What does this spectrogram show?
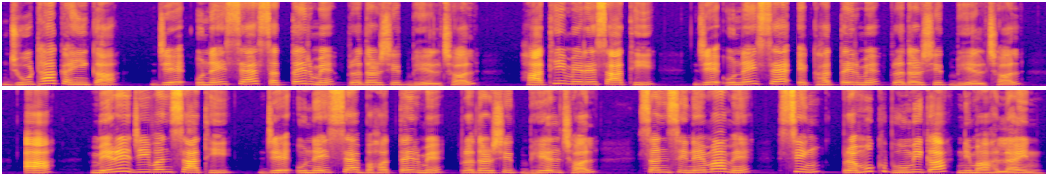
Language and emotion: Maithili, neutral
